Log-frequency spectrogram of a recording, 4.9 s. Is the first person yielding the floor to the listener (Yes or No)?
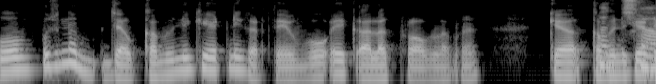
No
